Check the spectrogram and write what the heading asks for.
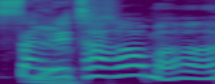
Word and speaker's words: Saitama: It is Saitama.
